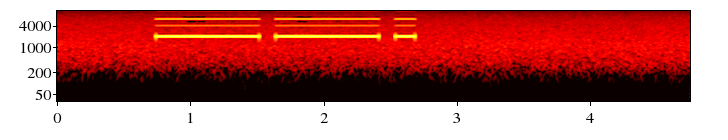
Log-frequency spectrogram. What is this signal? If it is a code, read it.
Beep code, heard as a piezo beeper, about 2100 Hz. 2 long, 1 short.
